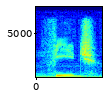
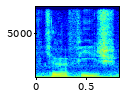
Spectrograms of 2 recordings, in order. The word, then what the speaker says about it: Feige: According to my Google search that I did like 3 days ago, it's pronounced F-E-E-J. Feige. – Kevin Feige.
